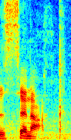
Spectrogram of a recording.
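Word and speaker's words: Senakw: Yeah, so Justin saying pronounce it Senak. Yeah, that's how you do it. You see how I had the the Q at the end? With the the KW.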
